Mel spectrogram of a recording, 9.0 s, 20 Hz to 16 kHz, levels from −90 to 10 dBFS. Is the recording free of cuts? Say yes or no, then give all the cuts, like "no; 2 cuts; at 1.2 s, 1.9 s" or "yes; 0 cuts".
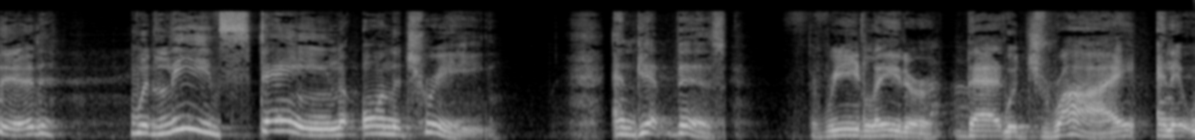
no; 5 cuts; at 1.0 s, 1.7 s, 4.8 s, 6.5 s, 7.5 s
